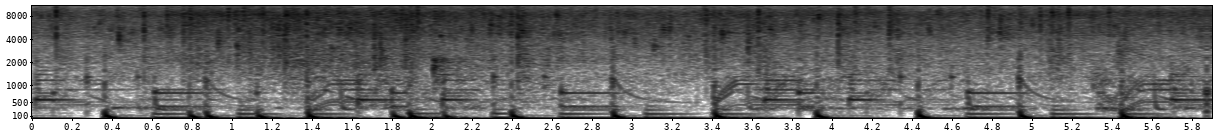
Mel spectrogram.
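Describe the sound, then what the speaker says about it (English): Garlic, ginger and chilli sizzle in hot oil in a wok, a loud steady frying hiss throughout with a dense crackle of spitting oil and rhythmic clanks of the pan being worked. "I've got my wok on here. I've got a little bit of oil in there, which is nice and hot. Then we go with garlic, ginger and chilli"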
